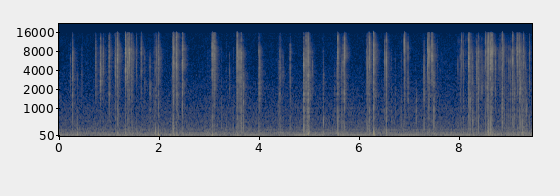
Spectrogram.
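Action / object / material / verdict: shake / fabric plush pet toy with internal crinkle film / crinkle film / none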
